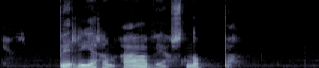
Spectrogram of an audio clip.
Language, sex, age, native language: Icelandic, male, 7, Icelandic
